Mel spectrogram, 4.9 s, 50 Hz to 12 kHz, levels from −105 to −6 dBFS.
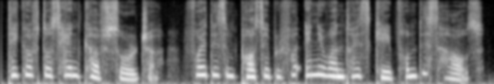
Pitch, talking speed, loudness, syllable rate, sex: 270 Hz, 195 wpm, -18 LUFS, 6.0 syllables/s, female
